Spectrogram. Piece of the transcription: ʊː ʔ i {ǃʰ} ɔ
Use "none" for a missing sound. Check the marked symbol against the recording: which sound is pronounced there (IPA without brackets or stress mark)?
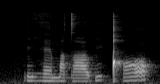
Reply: ǃʰ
